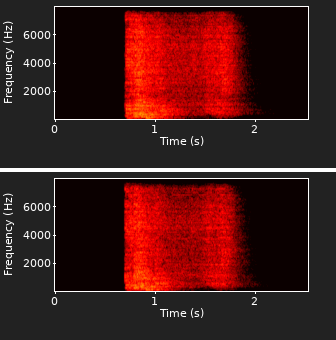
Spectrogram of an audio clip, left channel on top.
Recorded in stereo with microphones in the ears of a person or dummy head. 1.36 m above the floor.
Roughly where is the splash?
Right.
